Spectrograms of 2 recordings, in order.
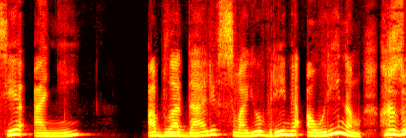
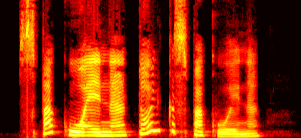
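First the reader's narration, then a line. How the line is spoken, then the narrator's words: Giggling monkey. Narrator (Russian): хихикала обезьянка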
